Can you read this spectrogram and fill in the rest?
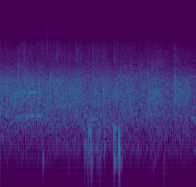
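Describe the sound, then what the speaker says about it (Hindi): Audience applause at a Hindi humorous poetry recital, a steady, moderately loud wash of many hands clapping, with a few low murmurs and thumps underneath. "तालियां पीछे वाले कम बजा रहे हैं साहब।"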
